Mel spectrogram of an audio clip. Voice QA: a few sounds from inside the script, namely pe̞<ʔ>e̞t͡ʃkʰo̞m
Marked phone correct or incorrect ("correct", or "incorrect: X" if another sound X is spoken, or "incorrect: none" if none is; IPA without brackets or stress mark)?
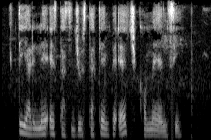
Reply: correct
